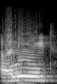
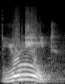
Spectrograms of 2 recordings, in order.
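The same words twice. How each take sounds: First: The word begins without a 'you' sound. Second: The word begins with a 'you' sound. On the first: The speaker calls it wrong. "not unit" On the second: The speaker calls it right. "We have to pronounce it as unit"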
